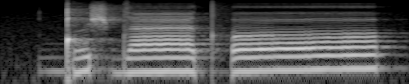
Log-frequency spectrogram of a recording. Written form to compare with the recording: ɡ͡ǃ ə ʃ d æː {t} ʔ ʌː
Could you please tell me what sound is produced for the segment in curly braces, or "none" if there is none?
t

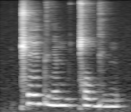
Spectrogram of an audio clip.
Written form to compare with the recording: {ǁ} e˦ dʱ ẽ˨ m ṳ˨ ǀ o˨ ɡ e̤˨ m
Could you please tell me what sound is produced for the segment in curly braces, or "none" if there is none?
ǁ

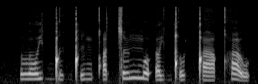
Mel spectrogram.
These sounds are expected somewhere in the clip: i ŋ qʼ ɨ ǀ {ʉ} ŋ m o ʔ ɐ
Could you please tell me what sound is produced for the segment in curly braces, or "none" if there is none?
ʉ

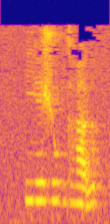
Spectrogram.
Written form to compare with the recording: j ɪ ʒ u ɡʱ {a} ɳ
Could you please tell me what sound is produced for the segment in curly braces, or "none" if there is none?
a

